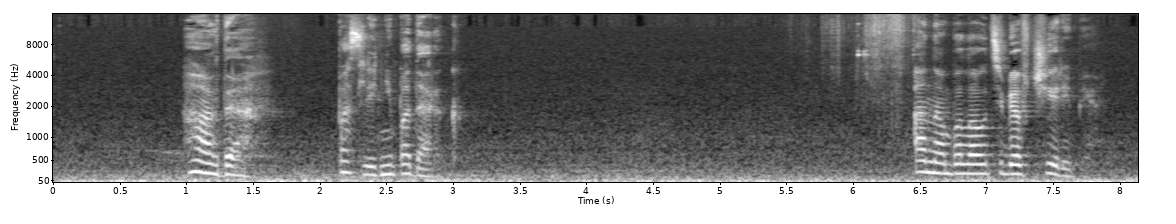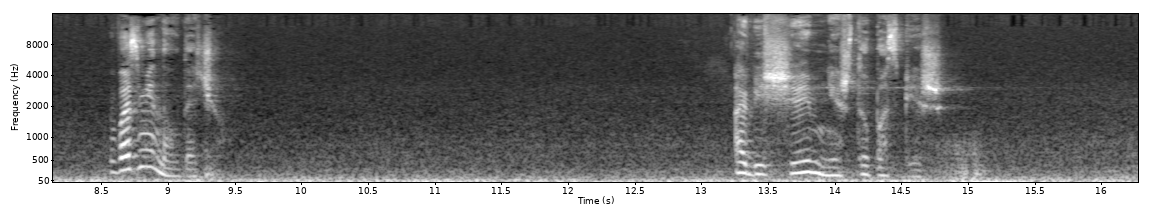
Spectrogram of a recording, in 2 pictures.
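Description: A young woman speaks softly and close by, in short phrases.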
